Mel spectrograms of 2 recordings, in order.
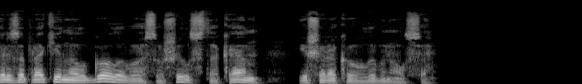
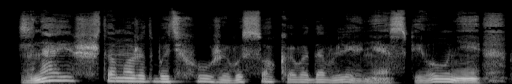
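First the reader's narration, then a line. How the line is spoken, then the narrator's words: Whispered. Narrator (Russian): прошептал Раскаль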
